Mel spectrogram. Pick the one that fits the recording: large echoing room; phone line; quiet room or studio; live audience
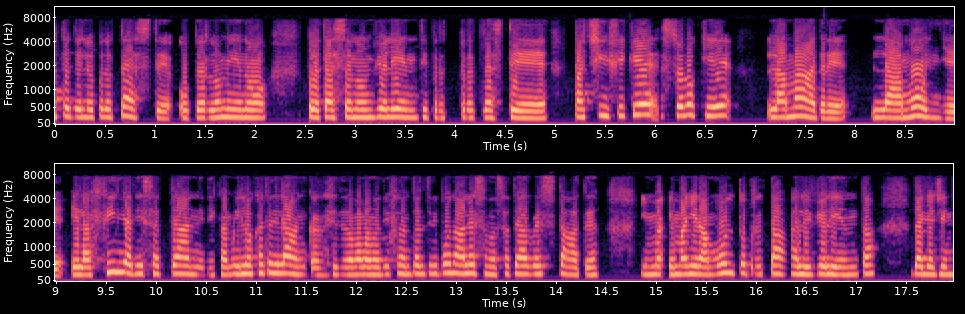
phone line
